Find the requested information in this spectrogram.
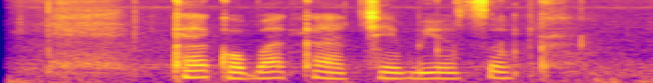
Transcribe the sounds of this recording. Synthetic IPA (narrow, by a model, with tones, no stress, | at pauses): kʰa˦kɔ˨ɓa˦kʰa˦˨t͡ʃʰɛ˦ɓu˦ɔ˦t͡sʼɔ˦k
